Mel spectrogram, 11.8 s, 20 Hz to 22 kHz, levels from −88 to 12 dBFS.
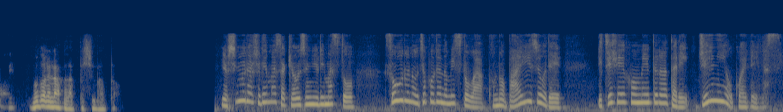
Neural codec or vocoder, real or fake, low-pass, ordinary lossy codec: codec, 16 kHz, 1.1 kbps, Voila-Tokenizer; fake; 7.2 kHz; MP3, 64 kbps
